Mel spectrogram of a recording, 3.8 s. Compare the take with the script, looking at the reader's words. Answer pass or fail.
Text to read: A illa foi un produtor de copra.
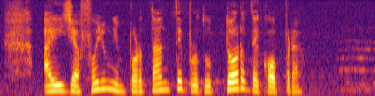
fail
